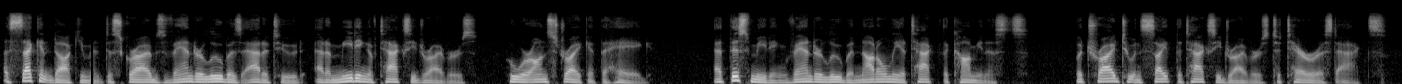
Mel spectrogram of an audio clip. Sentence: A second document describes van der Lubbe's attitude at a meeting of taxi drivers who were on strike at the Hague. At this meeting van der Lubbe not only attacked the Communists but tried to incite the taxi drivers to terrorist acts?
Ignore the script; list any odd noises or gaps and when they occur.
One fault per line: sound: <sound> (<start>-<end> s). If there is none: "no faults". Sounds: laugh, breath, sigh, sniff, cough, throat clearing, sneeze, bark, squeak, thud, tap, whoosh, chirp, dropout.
sound: dropout (0.9-0.9 s)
